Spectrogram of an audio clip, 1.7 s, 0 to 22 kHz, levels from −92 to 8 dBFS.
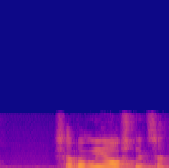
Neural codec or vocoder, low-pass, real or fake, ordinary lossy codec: codec, 16 kHz, 1 kbps, FunCodec, trained on Chinese and English, 50 frames a second; 7.2 kHz; fake; none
